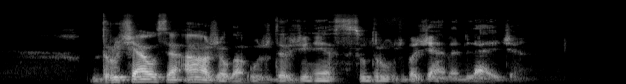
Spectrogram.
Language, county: Lithuanian, Kaunas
